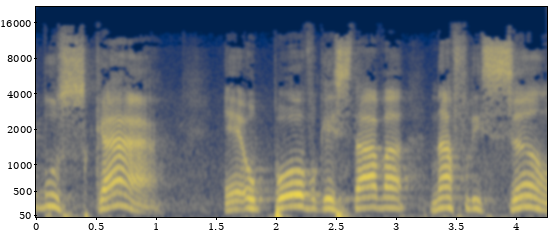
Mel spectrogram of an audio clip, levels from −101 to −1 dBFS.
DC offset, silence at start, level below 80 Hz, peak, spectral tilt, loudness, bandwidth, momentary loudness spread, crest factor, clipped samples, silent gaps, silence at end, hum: under 0.1%; 0 s; -32 dBFS; -2 dBFS; -3.5 dB/octave; -17 LUFS; 15.5 kHz; 7 LU; 16 dB; under 0.1%; none; 0 s; none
